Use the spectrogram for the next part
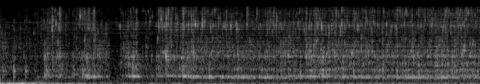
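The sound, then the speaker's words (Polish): A thin, steady stream of water runs weakly from a tap under very low water pressure for the whole stretch, a continuous splashing hiss with a faint pipe hum underneath and no voices. “Teraz wieczorem, no to nawet na herbatę wodę ciężko nabrać, bo jest tak słabe ciśnienie, że woda prawie nie leci.”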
